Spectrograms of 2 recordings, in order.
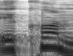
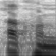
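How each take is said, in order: First: এখন as 'e-khon' with close e; spelling pronunciation. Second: এখন as 'ae-khon'; natural pronunciation. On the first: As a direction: read এখন with pure এ. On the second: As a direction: say এখন with open অ্যা. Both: Shown as a demonstration. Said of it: "আমরা নিশ্চয়ই এখন বলি".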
